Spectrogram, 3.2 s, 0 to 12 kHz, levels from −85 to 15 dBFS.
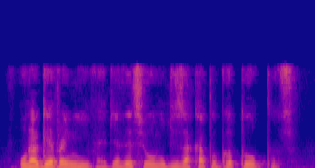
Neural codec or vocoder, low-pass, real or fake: codec, 16 kHz, 1.1 kbps, Voila-Tokenizer; 7.2 kHz; fake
